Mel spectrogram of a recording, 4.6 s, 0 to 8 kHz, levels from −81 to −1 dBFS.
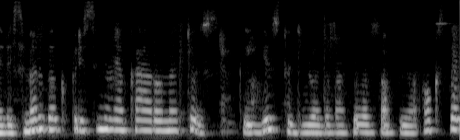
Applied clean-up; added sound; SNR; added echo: neural mask model DeepFilterNet 3.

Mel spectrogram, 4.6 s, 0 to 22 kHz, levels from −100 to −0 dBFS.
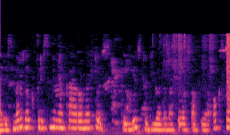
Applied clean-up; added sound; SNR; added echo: classical method WPE with log-MMSE.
